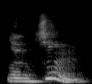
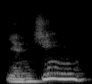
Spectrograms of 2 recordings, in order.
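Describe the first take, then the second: First: It has the tone pattern of the word for glasses. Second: It has the tone pattern of the word for eyes. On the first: The word means glasses. "If you pronounce it a bit differently" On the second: The word means eyes. "it means eyes"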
